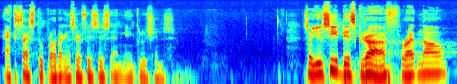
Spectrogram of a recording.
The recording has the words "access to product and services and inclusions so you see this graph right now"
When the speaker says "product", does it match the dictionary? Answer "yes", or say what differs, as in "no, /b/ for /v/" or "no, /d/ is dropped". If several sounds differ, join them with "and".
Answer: no, /t/ is dropped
